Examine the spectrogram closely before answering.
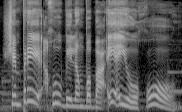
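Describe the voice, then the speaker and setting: A woman's voice: on the high side, sing-song, unhurried, a little mellow. A woman co-hosting a radio advice show, chatting casually with a caller in a frank, teasing way. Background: background music.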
